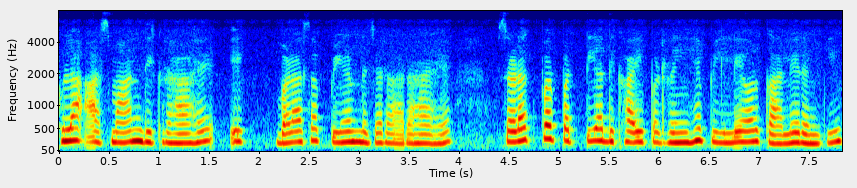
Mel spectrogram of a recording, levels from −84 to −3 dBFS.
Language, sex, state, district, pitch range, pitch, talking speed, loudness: Hindi, female, Uttar Pradesh, Muzaffarnagar, 205-235 Hz, 220 Hz, 190 wpm, -15 LUFS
